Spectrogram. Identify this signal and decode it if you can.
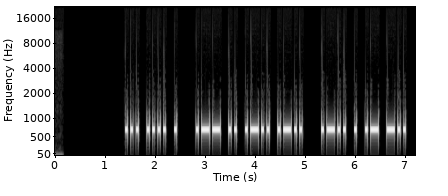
Morse code, heard as a keyed tone, about 22 wpm, 700 Hz. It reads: SHE WILL LEAD
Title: Sentences from Top 1000 Words - Review Part 2 - 22wpm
